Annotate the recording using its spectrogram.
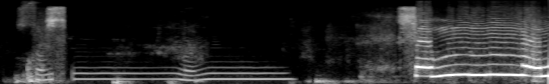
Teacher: Make sure we hold on the meme sound for 2 seconds. So that nasal sound for 2 seconds. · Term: meme gunna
